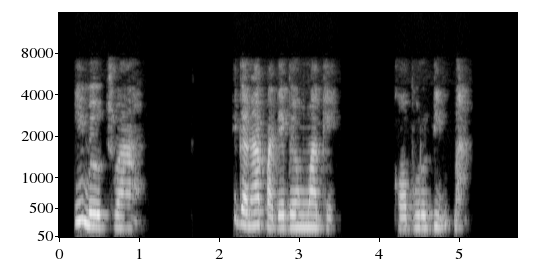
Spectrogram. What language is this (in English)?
Igbo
